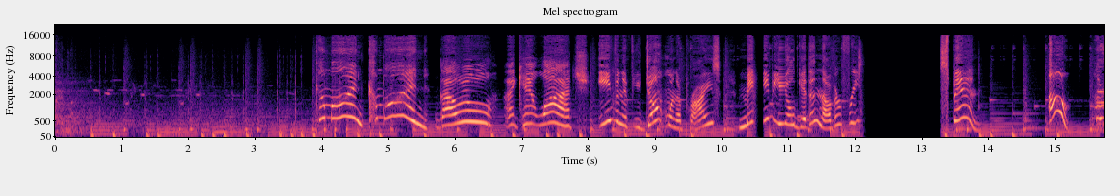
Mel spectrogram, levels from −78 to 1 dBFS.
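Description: From 1.74 to 4.20 s there's a doubled audio track: a second, equally loud copy trails roughly 0.7 s behind, starting and stopping abruptly, likely from a slower second capture path. Around 10.35 to 10.40 s a short stall from a late packet stretches the sound by 16 ms. A call audio freeze follows at 10.45 to 10.65 s, with a fading buzz or hiss and then about 70 ms of silence while the packets are held up, which likely emptied the jitter buffer. Another stall at 10.86 to 10.97 s holds a sound about 78 ms too long. The big freeze runs from 12.06 to 13.31 s, with about 1.1 s of silence before the audio picks up where it stopped.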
